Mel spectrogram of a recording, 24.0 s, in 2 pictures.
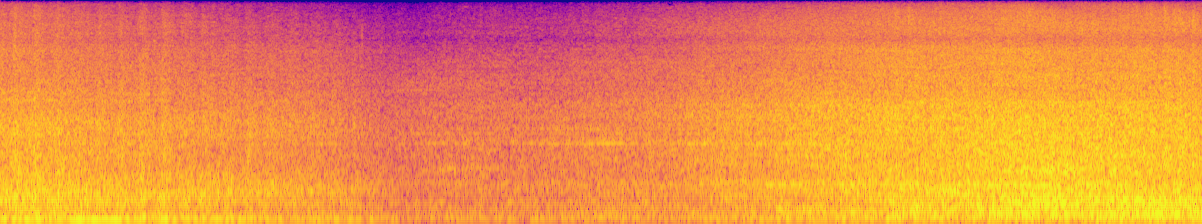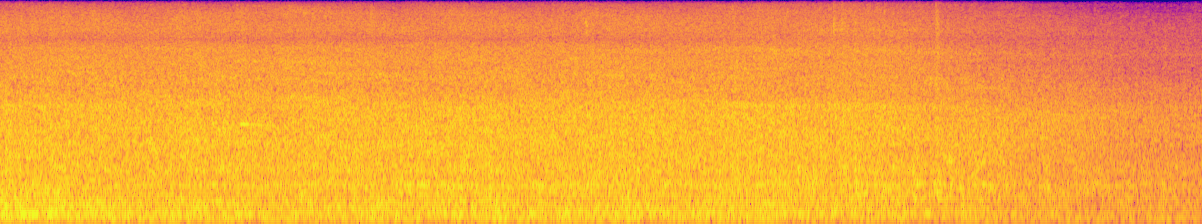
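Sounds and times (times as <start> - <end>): passenger train passing: 0.0 - 24.0.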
